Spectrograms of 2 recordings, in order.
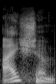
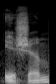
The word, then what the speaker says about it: Isham: I heard it today Lars pronounced at ICM Isham we've been saying ischium mission so Wayne I want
